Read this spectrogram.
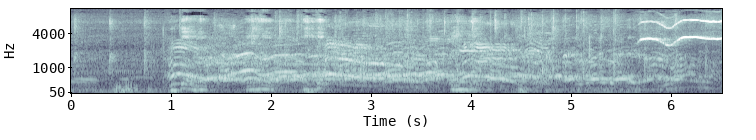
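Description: A crowd of men and women sings and cheers loudly outdoors.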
